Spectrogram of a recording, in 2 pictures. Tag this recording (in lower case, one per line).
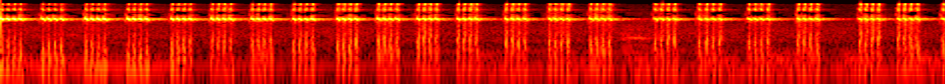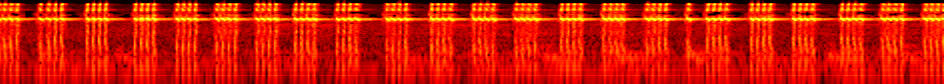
cricket chirping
